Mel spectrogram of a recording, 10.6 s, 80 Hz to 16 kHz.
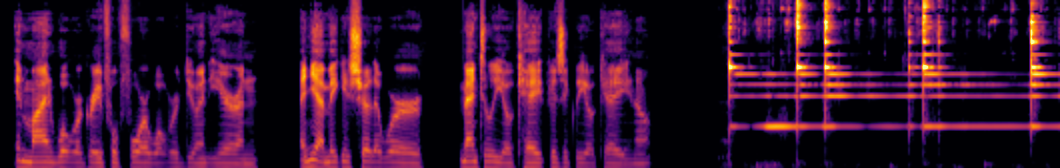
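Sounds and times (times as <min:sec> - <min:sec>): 
speech: 0:00.1 - 0:06.6
bell ringing: 0:07.2 - 0:10.5.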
